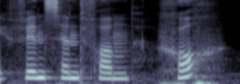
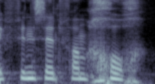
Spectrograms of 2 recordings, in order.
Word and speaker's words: Vincent van Gogh: So in the south, they would say Vincent van Gogh. And up north, we say Vincent van Gogh. So it's a bit less flattering up north, I guess, the way we pronounce it.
